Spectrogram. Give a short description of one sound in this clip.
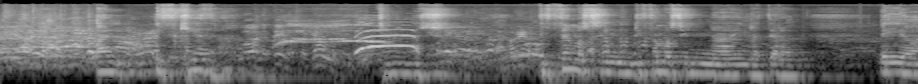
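A man talks loudly through a microphone over loudspeakers.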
